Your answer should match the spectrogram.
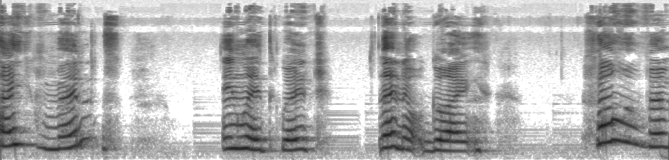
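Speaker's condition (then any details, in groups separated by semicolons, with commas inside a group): Cerebral palsy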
